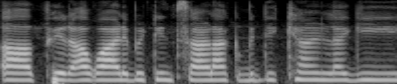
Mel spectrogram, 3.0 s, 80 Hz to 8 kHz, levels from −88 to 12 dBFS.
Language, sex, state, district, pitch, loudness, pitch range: Garhwali, female, Uttarakhand, Tehri Garhwal, 230 Hz, -17 LUFS, 230-235 Hz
